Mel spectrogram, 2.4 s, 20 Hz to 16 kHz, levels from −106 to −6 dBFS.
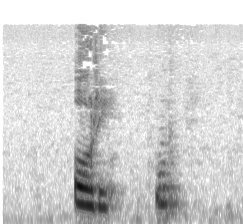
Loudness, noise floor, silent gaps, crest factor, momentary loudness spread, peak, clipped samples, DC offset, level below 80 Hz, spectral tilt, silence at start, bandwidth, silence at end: -25 LUFS; -70 dBFS; none; 20 dB; 17 LU; -8 dBFS; under 0.1%; under 0.1%; -70 dBFS; -6 dB/octave; 0.75 s; 11.5 kHz; 0.7 s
